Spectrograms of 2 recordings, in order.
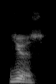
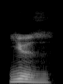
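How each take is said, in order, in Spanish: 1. La palabra termina en un sonido de s silbante. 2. La palabra termina en un sonido de z zumbante. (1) "se va a pronunciar con la S, porque es un sustantivo" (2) "el sonido de consonante final"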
